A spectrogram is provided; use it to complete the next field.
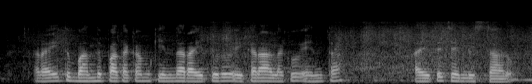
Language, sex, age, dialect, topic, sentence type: Telugu, male, 18-24, Telangana, agriculture, question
